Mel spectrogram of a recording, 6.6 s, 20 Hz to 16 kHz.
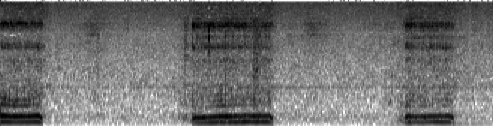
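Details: Four-month-old pit bull puppy asleep, snoring like a grown man: loud, steady buzzing snores about every 2.5 seconds with quiet pauses between.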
